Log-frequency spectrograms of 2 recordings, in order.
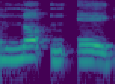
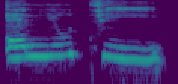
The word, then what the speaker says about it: nutmeg: People say nut and egg. It's not nut and egg. It's Nutmeg.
